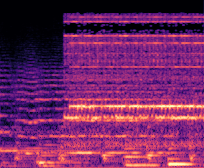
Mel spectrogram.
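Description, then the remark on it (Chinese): A woman's telephone rings with a bright, sustained, high-pitched electronic tone that starts abruptly partway in and holds steadily at a loud level, while soft low musical notes play underneath; the ring is heard while she is dreaming. “这里没有铃儿啊，在这么严肃的场合里，所有人的电话呢都是关着的，但是，他仍然能听到铃声。”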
